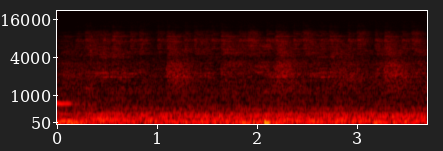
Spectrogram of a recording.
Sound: distant radio playing

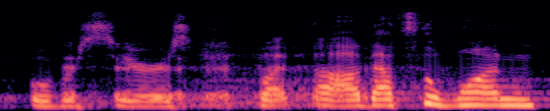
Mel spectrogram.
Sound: audience and panelists chuckling

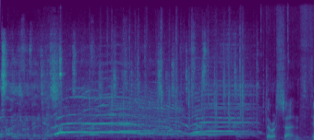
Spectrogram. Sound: crowd laughter and cheer

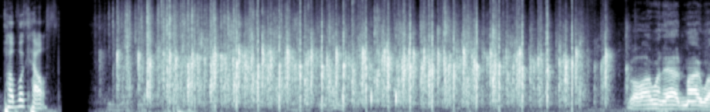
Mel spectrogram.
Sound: applause

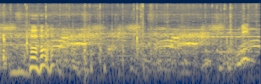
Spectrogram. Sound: laughs

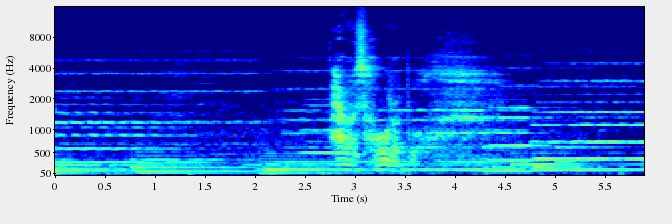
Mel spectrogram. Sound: sighs

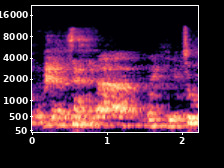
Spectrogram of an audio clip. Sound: laughter

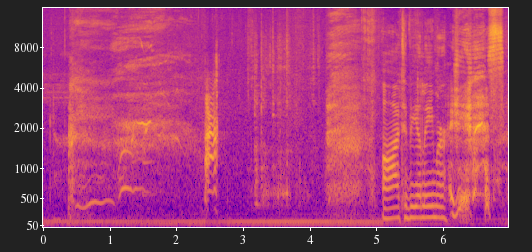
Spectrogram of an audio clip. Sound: laughs

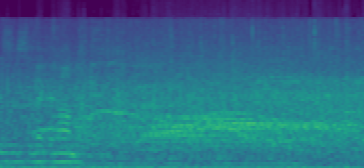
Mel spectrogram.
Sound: applause

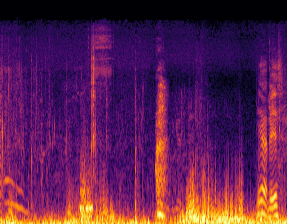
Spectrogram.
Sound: wind blowing loudly

